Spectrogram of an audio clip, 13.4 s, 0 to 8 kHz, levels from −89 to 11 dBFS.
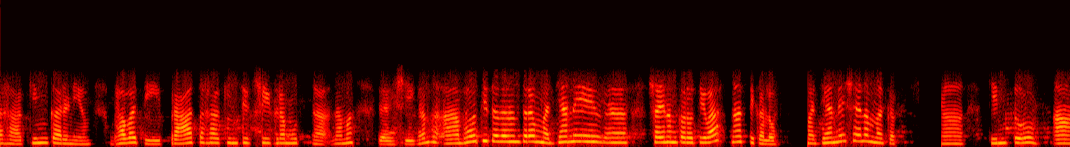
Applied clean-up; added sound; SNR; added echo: none; none; none; none.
